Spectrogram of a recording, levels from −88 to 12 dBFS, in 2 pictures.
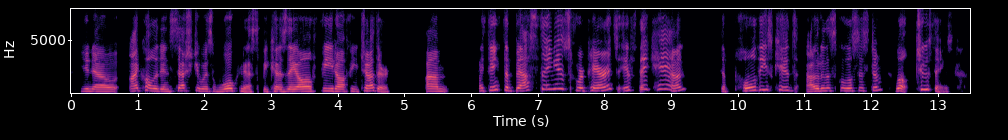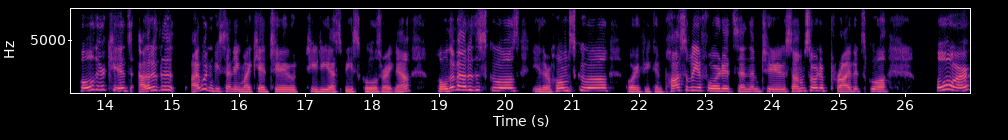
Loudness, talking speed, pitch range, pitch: -27 LUFS, 175 wpm, 205-290 Hz, 245 Hz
